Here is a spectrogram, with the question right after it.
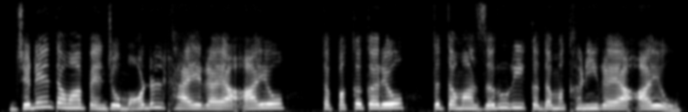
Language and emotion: Sindhi, neutral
